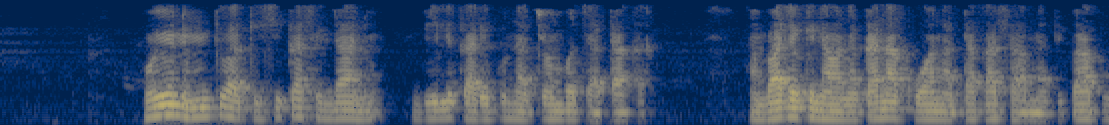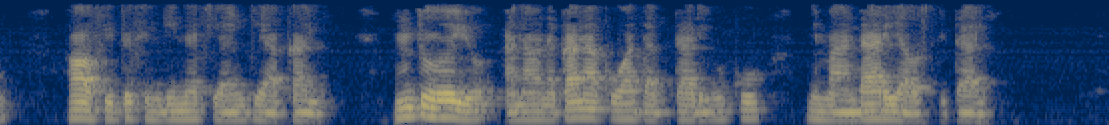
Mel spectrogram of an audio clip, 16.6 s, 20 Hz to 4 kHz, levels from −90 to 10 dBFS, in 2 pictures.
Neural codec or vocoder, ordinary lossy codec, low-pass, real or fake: none; MP3, 32 kbps; 3.6 kHz; real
